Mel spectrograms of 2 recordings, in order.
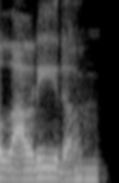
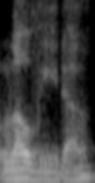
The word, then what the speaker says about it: Lolita: And that's how you say it, people, Lolita. It's like lollipop. I learned that. It's not Lolita, but whatever.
